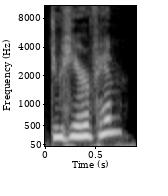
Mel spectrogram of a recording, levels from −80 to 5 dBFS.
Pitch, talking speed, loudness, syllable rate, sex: 260 Hz, 330 wpm, -14 LUFS, 7.1 syllables/s, female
